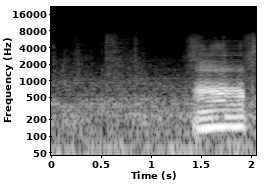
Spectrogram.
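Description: A cloth rubs against a metal lock.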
